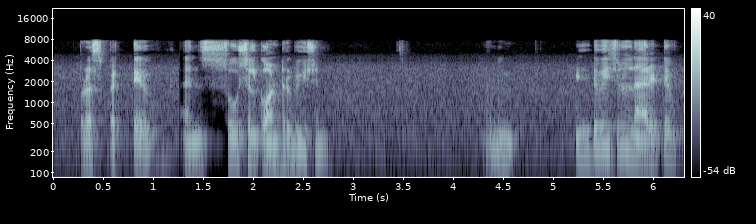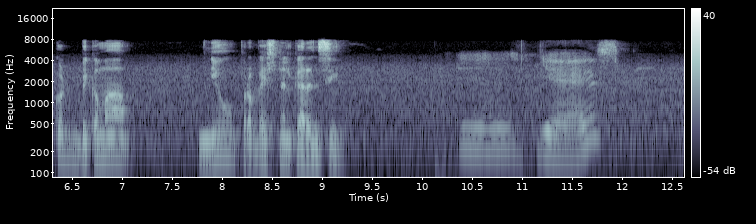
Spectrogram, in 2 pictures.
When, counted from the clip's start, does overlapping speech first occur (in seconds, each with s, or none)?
none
